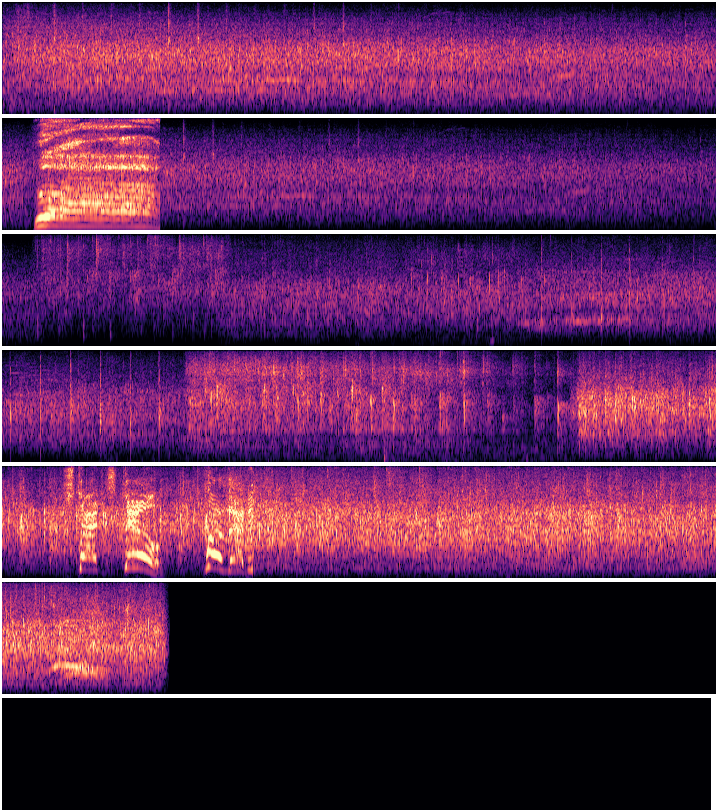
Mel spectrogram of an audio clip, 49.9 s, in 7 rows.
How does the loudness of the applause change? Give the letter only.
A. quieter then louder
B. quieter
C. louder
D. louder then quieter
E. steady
A.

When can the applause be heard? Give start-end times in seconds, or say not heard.
0.0-37.4.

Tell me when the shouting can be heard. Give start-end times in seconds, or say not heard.
7.5-8.8, 29.1-31.1, 36.1-36.9.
